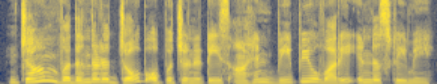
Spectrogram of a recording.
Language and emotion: Sindhi, neutral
